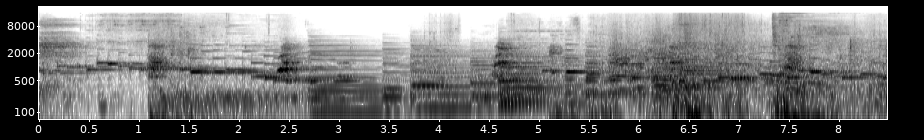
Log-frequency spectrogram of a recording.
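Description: Dog Shira barking insistently at the back door, repeated loud barks and yips over several seconds, mixed with background music from a computer game playing in the room.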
